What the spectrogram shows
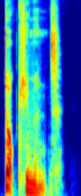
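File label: "document", British English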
